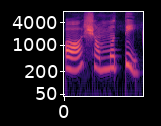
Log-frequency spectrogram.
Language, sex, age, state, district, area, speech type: Bengali, female, 45-60, West Bengal, Jalpaiguri, rural, read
